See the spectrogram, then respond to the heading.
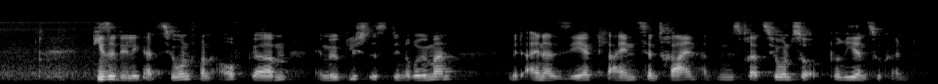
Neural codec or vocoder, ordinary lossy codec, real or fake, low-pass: none; none; real; none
